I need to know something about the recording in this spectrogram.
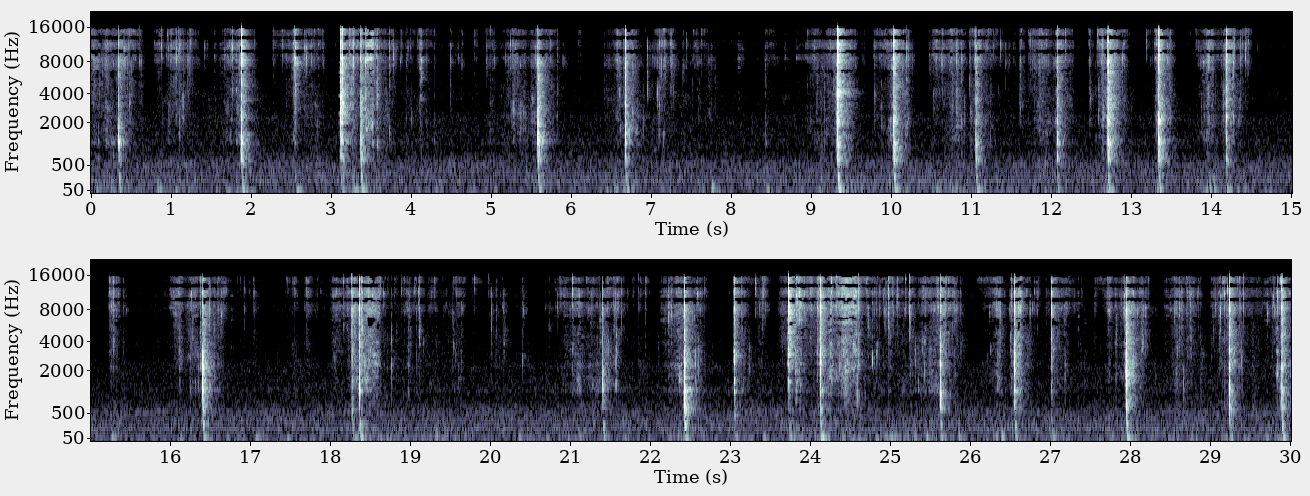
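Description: A metal spoon chopping boiled potatoes in a stainless steel pot: irregular sharp knocks as the spoon hits the bottom and sides of the pot, about one a second and sometimes two close together.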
